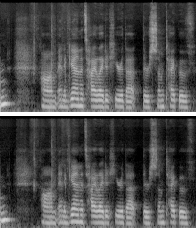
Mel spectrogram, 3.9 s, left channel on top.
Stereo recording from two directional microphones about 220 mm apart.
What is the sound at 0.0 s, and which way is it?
Speech, 35° left (ahead or behind).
